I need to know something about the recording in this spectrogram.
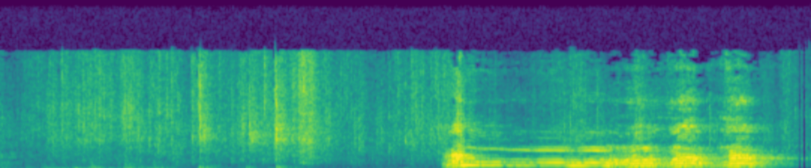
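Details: Weimaraner puppy playing with toys: about three seconds of soft thumps and rustling, then a loud, sustained, harmonic-rich howl that holds steady before breaking into wavering, yodel-like pitch swoops for the final two seconds.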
